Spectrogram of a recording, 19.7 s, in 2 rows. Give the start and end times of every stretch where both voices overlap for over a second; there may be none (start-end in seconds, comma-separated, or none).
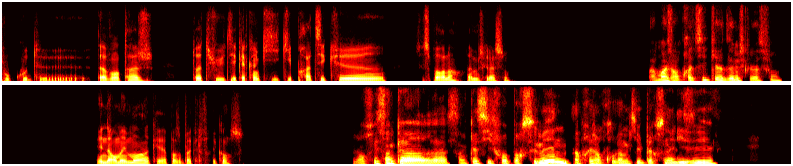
none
